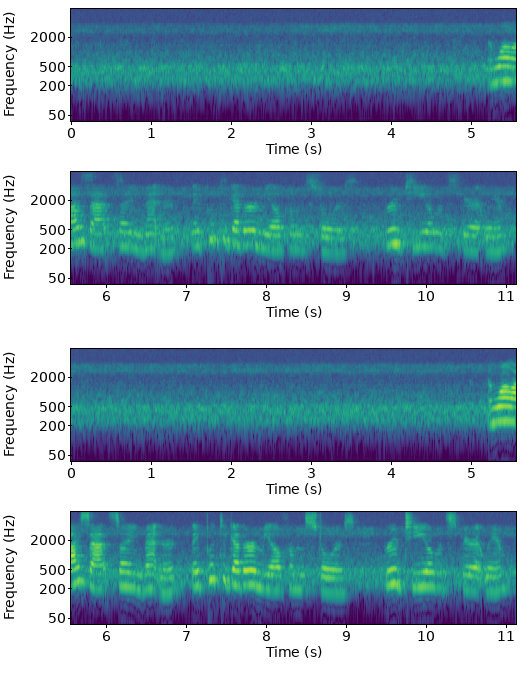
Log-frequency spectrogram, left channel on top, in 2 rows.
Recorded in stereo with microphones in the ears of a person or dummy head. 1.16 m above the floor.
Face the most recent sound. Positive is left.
turn(degrees=-65)  # may be behind; listen again after turning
